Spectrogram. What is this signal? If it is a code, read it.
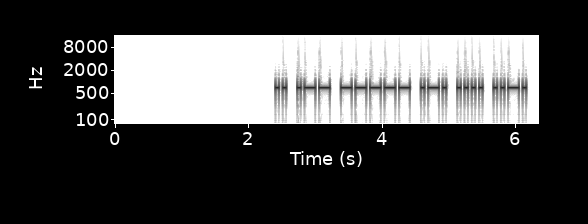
Morse code, heard as a keyed tone, about 21 wpm, 700 Hz. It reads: IW0RHF
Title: DXCC-100 Call Signs - 6 Characters - Repeated 3x - 22wpm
